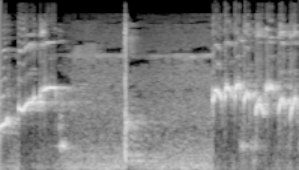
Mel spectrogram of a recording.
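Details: White-rumped shama singing rich whistled phrases that slide upward, then a pause broken by a sharp click, followed by a fast run of warbled, looping notes.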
